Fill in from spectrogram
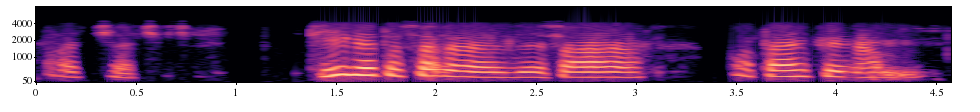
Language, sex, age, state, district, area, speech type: Urdu, male, 30-45, Bihar, Purnia, rural, conversation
